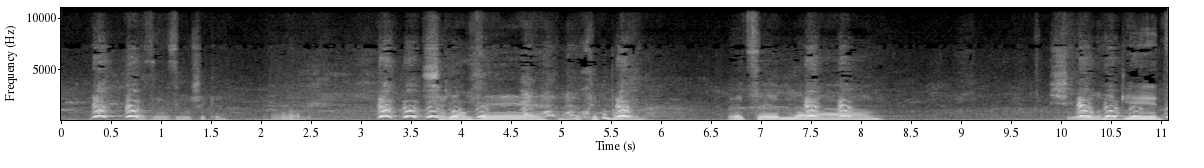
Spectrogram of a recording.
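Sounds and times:
dog barking at a dog park: 0:00.3 - 0:01.0, 0:03.2 - 0:05.9, 0:07.4 - 0:08.1, 0:10.1 - 0:11.0
speech: 0:00.9 - 0:02.7, 0:03.7 - 0:06.0, 0:06.6 - 0:08.3, 0:10.0 - 0:11.0.

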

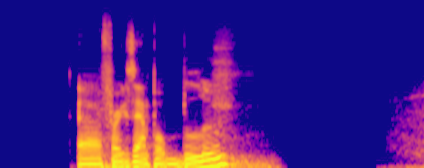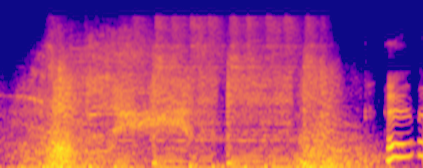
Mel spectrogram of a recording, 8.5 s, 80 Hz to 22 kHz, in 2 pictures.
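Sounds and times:
speech: 0:00.8 - 0:02.4, 0:08.1 - 0:08.3
loud rock music as a stream alert: 0:05.1 - 0:07.9.

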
